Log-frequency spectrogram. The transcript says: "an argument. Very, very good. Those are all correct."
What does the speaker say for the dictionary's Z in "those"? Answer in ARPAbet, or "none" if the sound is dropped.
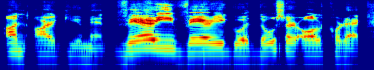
S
